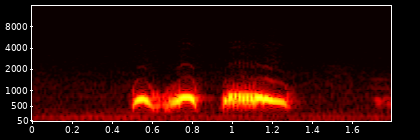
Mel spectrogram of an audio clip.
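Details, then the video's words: Decoy spotted dove cooing to excite males. A single clear phrase: a wavering double coo and a longer, steady, slightly falling coo, with a faint coo at the very end. "Tiếng Chim Cu Gáy Kích Bổi Căng Lửa Hiệu Quả, Thúc Gù Rất Sung - Chim Cu Mồi"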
